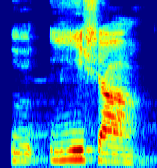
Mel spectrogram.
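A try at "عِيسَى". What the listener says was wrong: आइन से ईसा, ये छोटी सी। हाँ, नुक्ता वाला सीन नहीं है। वाव मद्दा इसमें खींचना है। दोनों को खींच कर पढ़ना है ना।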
